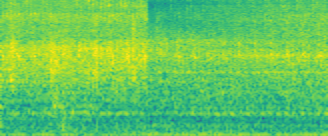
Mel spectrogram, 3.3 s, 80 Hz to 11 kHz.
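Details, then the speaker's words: Mazda 3 after repair of a boat-like engine noise, coolant refilled, engine now warm: quiet, even idle with a smooth low hum and no knocks or ticks; normal idle. "So ayan, naka-coolant na rin tayo. Ayan, so sobrang tahimik na mga boss."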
